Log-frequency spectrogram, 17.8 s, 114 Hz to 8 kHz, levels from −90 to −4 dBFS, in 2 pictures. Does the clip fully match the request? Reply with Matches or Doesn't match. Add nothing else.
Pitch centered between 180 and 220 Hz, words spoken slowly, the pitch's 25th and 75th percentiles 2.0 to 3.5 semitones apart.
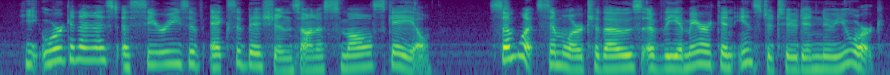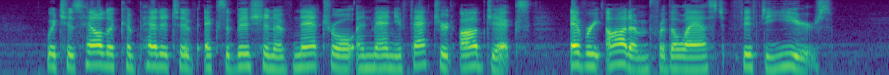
Matches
